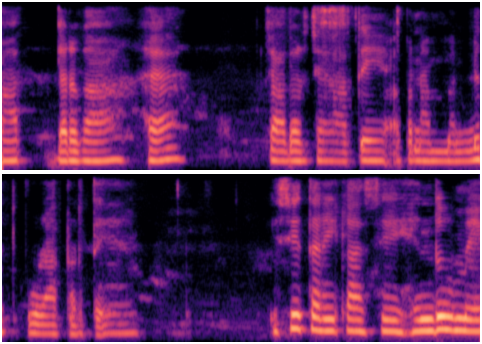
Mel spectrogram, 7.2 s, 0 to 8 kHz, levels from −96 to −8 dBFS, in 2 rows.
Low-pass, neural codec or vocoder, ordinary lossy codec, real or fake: 7.2 kHz; codec, 16 kHz, 6 kbps, DAC; AAC, 48 kbps; fake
